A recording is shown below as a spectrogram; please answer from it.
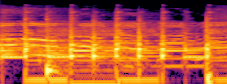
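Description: Live dangdut band music: a gliding melody line and a woman singing over steady kendang hand-drum strokes and electric guitar.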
